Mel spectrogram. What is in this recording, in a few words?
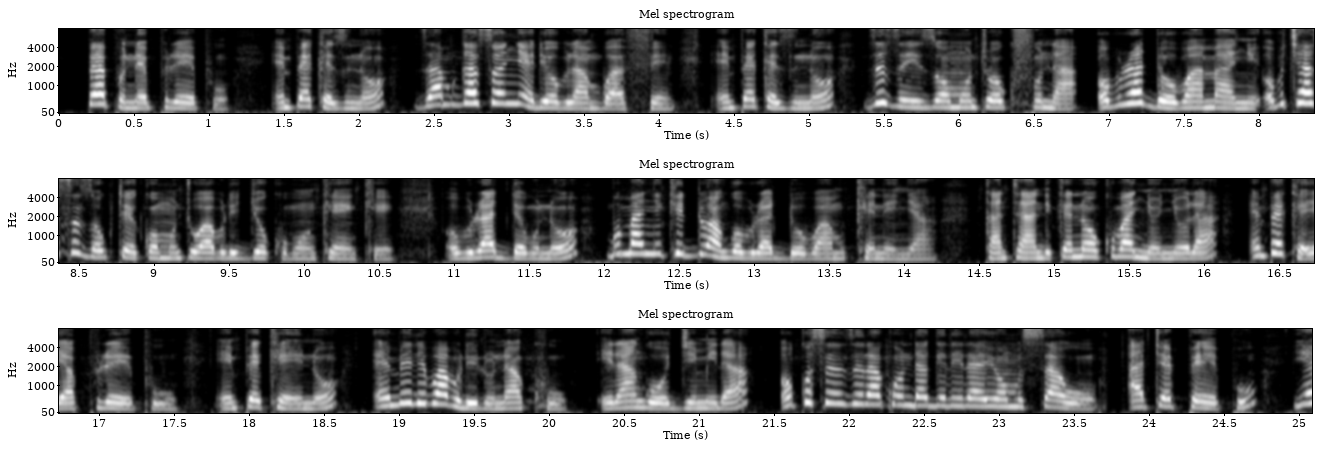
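Luganda General; GoLocalise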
